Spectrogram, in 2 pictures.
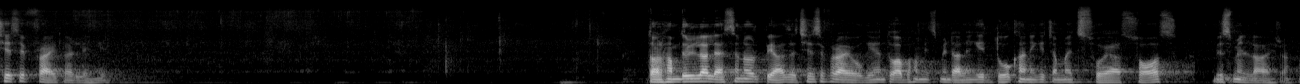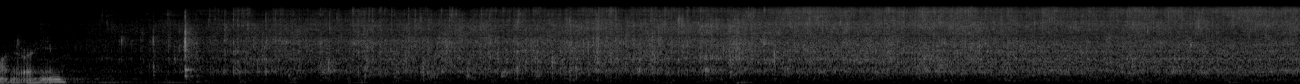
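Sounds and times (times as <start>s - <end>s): garlic and onion frying in oil: 0.0s - 26.0s
spatula stirring: 1.6s - 4.8s.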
